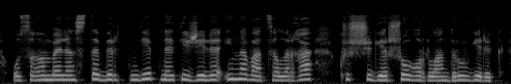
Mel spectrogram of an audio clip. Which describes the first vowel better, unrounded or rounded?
rounded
